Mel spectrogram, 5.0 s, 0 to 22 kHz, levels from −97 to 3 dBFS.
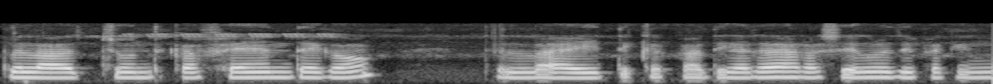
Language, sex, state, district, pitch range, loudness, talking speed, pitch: Chakma, female, Tripura, Dhalai, 225-235 Hz, -17 LUFS, 180 wpm, 230 Hz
